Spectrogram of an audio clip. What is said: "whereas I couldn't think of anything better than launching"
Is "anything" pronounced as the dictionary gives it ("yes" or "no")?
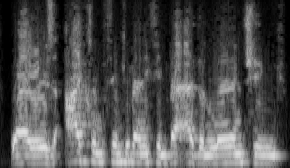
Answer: yes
